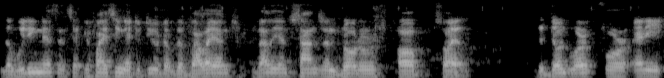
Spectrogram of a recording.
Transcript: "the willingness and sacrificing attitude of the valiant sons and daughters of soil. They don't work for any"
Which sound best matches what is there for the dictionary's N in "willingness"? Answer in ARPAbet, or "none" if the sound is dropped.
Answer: N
